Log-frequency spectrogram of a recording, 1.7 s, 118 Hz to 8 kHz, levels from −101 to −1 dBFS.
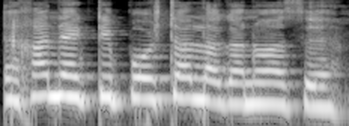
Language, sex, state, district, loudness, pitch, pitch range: Bengali, female, Assam, Hailakandi, -12 LUFS, 290 Hz, 250-310 Hz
